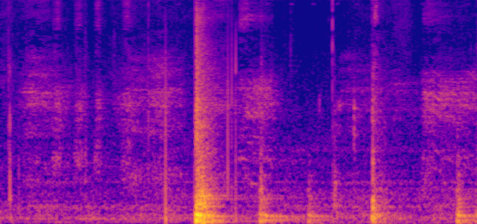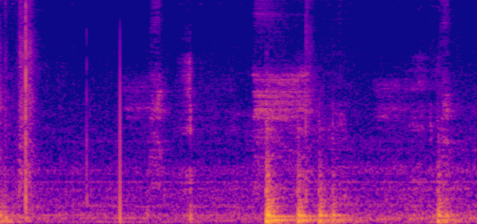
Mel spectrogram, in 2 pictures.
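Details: Dull thumps, knocks and faint rustling in a small room, with no clear animal voice. The bumps come irregularly over a quiet background hum.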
